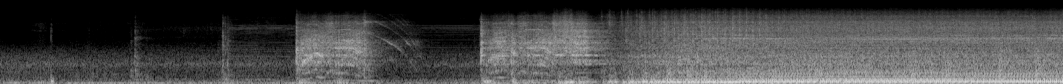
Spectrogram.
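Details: Jeep XJ with swapped 350 V8, first startup, distributor still loose: it cranks, catches and settles into a lumpy, uneven idle. It runs on only a couple of cylinders; number one is not firing, while the cylinders with compression work.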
